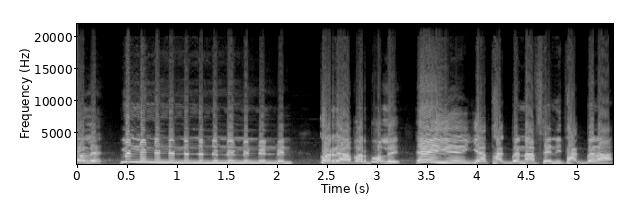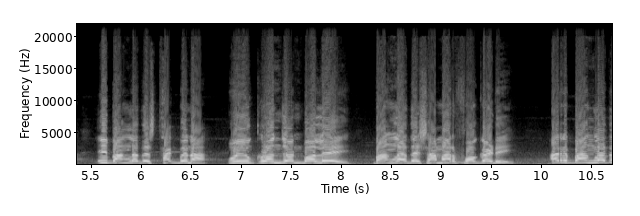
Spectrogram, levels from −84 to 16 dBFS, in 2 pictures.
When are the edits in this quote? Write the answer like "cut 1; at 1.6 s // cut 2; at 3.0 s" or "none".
cut 1; at 6.7 s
